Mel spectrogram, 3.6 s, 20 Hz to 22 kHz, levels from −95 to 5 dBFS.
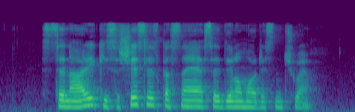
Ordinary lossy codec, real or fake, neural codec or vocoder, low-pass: none; real; none; 9.9 kHz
